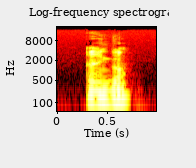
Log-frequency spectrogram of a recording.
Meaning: glove
- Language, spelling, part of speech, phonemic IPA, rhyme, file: French, gant, noun, /ɡɑ̃/, -ɑ̃, Fr-gant.ogg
